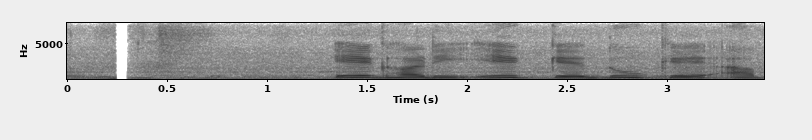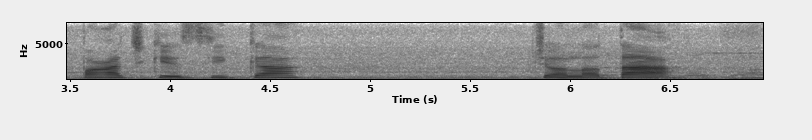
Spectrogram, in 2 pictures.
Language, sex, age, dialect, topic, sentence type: Bhojpuri, female, 18-24, Southern / Standard, banking, statement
